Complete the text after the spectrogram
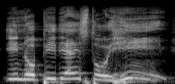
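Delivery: loud, chanting preacher's cry over music; thundering pulpit declaration of blessings; full-force preaching. Acted. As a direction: proclaim every blessing to the congregation at full force.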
